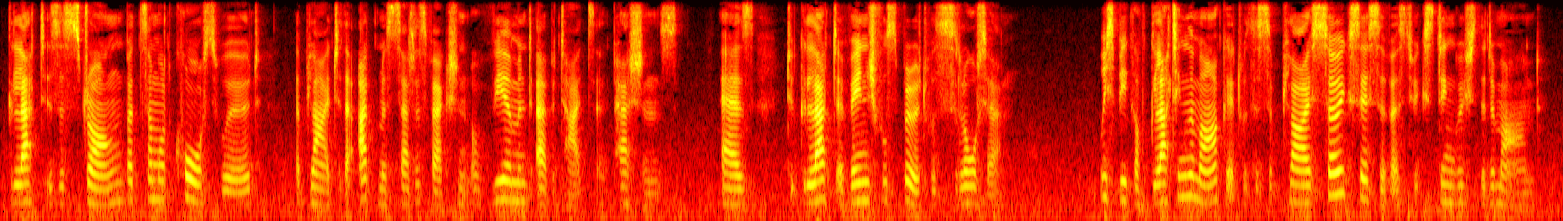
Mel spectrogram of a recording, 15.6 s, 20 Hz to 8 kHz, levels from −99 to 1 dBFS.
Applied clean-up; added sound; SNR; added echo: none; none; none; none.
